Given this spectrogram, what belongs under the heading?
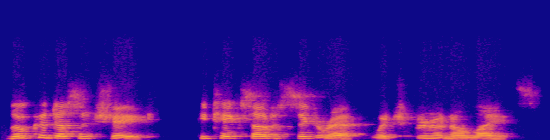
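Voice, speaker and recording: A woman's voice: lowish voice, animated, a little slow. A woman reading scripted stage directions as the narrator of a table read, on dull lo-fi audio.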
